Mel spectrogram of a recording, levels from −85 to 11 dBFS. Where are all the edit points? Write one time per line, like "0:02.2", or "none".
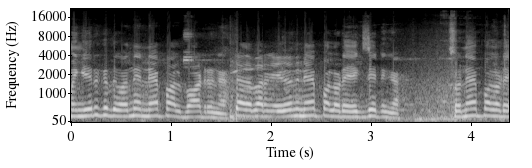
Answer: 0:01.6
